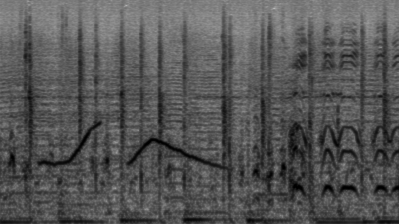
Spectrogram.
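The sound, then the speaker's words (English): Chickens cluck in quick, repeated bursts over a thumping, bass-heavy music beat at a rooster nightclub in the Chicken Coop, with a couple of rising whistle-like tones mixed in near the start. “All rooster nightclubs, chickens named Bubbles taking their clothes off.”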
